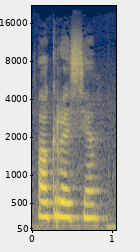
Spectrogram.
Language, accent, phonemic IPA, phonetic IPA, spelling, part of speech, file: Armenian, Eastern Armenian, /ɑɡˈɾesiɑ/, [ɑɡɾésjɑ], ագրեսիա, noun, Hy-ագրեսիա.ogg
- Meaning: 1. aggression 2. war of aggression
